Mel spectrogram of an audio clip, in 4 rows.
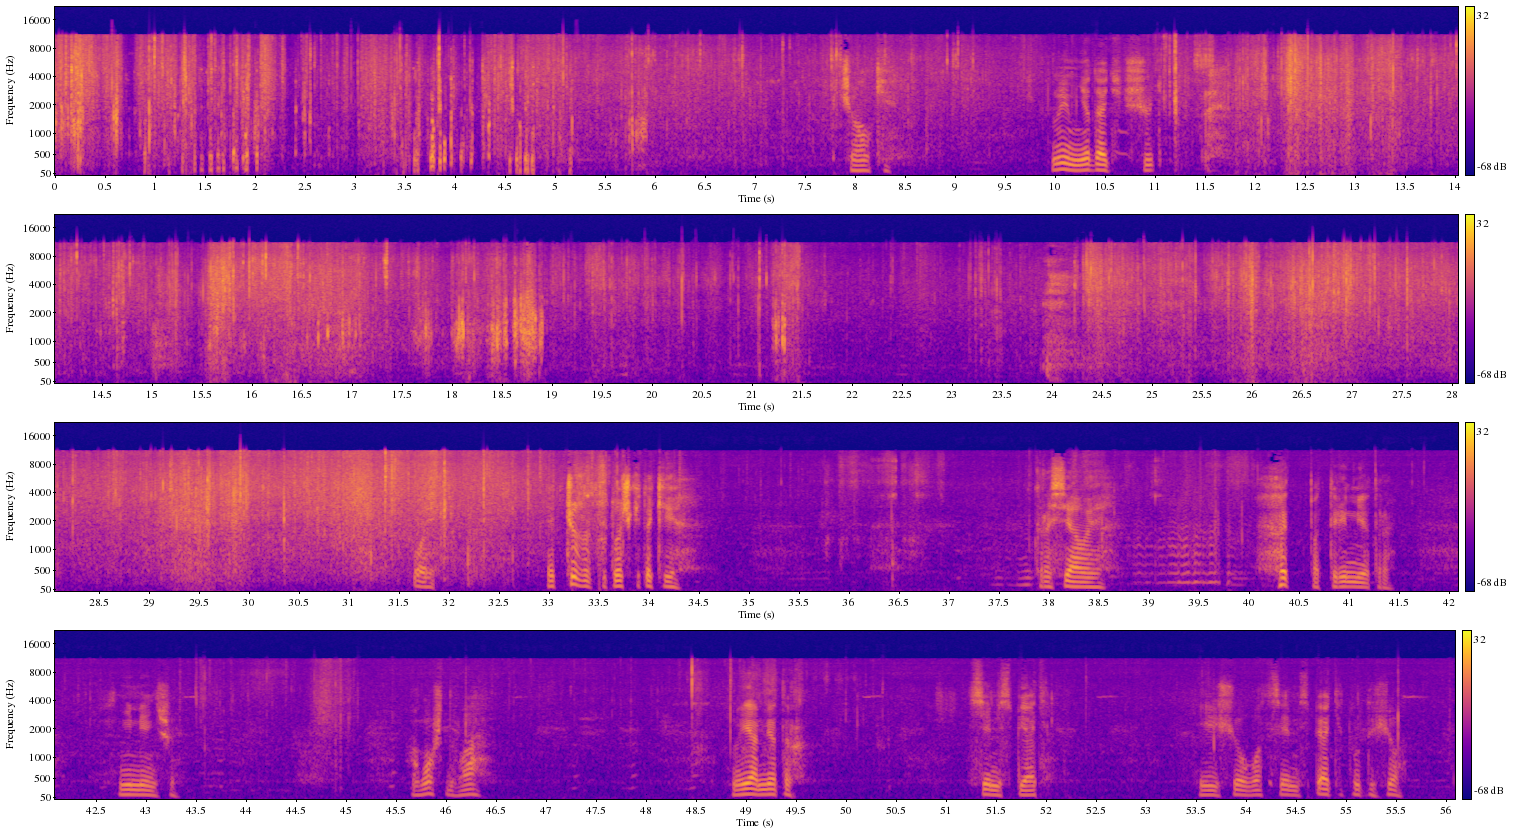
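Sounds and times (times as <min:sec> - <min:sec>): plastic bag crinkling: 0:00.0 - 0:09.2, 0:11.0 - 0:21.8, 0:22.4 - 0:33.8
plants brushing past: 0:00.0 - 0:34.4
fern fronds rustling: 0:00.0 - 0:56.0.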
